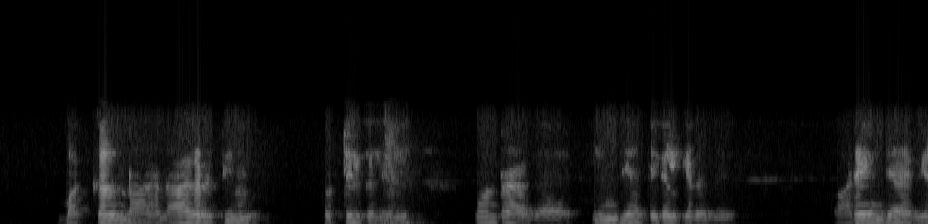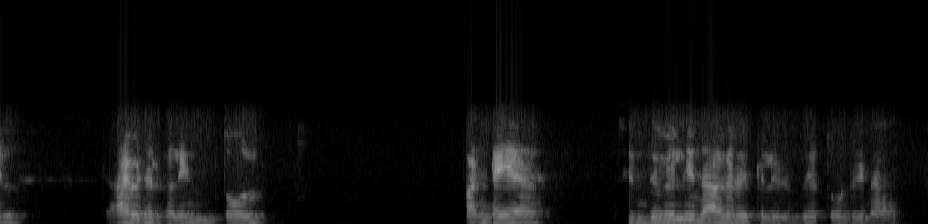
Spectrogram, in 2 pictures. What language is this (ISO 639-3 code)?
tam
